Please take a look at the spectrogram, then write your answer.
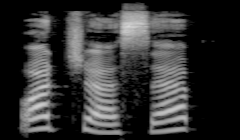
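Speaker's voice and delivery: bright, cheery, very loud voice. A voice from under the desk greets an arriving apprentice, cheery voice. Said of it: "a cheery voice came from under the desk".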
